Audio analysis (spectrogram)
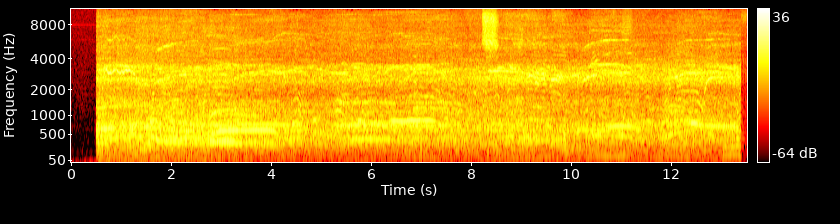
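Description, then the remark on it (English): A large crowd at a Rugby World Cup match boos Emmanuel Macron loudly, a dense, sustained roar of many voices with wavering drawn-out tones, continuing steadily for about thirteen seconds without a break. “Then Emmanuel Macron booed at the World Cup rugby event.”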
